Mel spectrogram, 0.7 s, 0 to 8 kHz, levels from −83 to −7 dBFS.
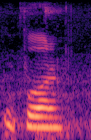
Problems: constant background noise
